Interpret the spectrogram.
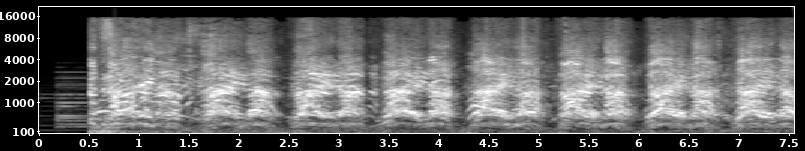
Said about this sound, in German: ein Feintreffen auf dem Summer Breeze, wobei seine Fans lauthals seinen Namen riefen.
